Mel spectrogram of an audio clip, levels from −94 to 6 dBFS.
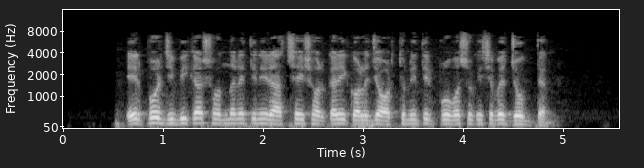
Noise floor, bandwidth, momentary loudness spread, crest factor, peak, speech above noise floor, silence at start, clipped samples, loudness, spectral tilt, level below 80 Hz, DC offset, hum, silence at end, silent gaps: -73 dBFS; 7.8 kHz; 6 LU; 14 dB; -2 dBFS; 57 dB; 0.5 s; under 0.1%; -16 LUFS; -6 dB/octave; -46 dBFS; under 0.1%; none; 0.65 s; none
